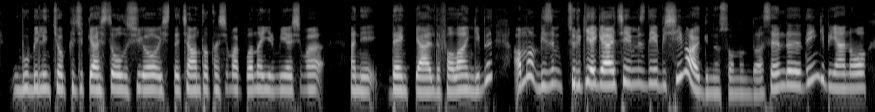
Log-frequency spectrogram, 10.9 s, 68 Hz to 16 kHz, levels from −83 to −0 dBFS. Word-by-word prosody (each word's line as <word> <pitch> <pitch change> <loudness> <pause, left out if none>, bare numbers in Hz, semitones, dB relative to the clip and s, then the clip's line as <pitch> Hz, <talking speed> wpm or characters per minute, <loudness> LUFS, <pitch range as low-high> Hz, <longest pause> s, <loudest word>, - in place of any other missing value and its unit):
bu 205 +1 -5
bilinç 215 -2 -3
çok 210 -3 -1
küçük 220 -1 -9
yaşta 205 +1 +3
oluşuyor, 205 0 +1
işte, 195 +1 -3
çanta 205 0 0
taşımak 205 -1 -5
bana 200 +1 0
20 205 0 -4
yaşıma, 205 +1 -3 0.3
hani, 195 -2 -3
denk 200 0 +1
geldi 185 -1 +3
falan 195 +2 +1
gibi. 200 - -3 0.3
Ama 385 - 0
bizim 250 +1 -5
Türkiye 265 +2 +3
gerçeğimiz 265 +1 +5
diye 275 -2 -3
bir - - -7
şey 360 +7 +1
var 440 - +7
günün 180 -1 -8
sonunda. 170 -1 -9
Senin 225 +6 -2
de 255 - +4
dediğin 290 +10 -2
gibi, 280 -10 -5
yani, 220 0 0
o 225 +1 +1
210 Hz, 180 wpm, -26 LUFS, 195-245 Hz, 0.3 s, var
